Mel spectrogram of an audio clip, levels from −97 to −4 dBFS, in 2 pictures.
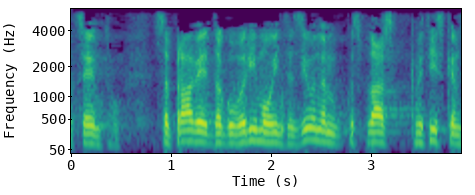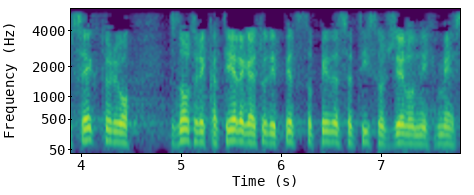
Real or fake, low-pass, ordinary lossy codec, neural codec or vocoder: real; 5.4 kHz; none; none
